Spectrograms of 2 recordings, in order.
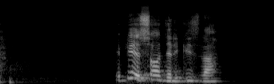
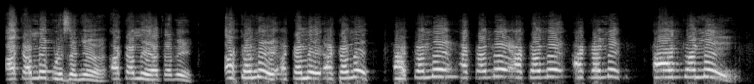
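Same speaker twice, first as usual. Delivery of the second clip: loud rising chant of acclamez; loud worship cheer; 8 semitones higher, 7 dB louder than usual. Retold or imitated. Preacher imitating the noisy evangelical service, loud chant. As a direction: mimic the church leader whipping up the crowd. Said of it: "puis ils faisaient du bruit".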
